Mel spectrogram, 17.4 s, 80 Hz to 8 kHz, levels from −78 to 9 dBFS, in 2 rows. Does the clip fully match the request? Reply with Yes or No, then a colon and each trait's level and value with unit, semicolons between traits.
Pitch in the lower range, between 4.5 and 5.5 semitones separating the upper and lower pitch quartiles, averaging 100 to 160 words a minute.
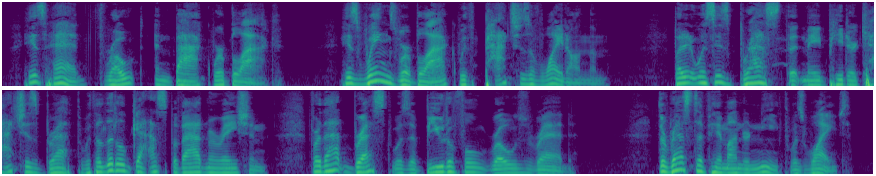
No: low, 115 Hz; average, 5.1 semitones; average, 170 wpm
